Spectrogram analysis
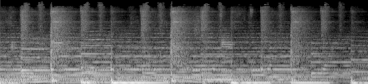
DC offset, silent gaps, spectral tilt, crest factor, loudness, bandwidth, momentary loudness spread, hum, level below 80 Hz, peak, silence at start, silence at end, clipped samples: under 0.1%; none; -5.5 dB/octave; 12 dB; -14 LUFS; 18.5 kHz; 5 LU; none; -14 dBFS; 0 dBFS; 0 s; 0 s; under 0.1%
